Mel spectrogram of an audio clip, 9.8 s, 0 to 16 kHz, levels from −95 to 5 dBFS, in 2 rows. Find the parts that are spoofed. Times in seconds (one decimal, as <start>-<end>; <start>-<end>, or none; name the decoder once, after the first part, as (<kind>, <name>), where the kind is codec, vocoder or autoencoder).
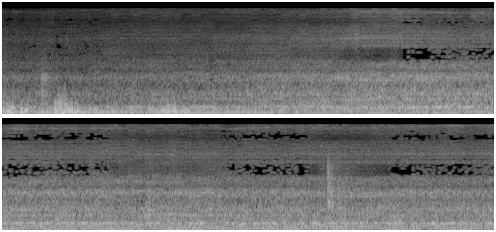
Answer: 1.0-4.0 (codec, SNAC); 6.0-7.1; 8.0-8.8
